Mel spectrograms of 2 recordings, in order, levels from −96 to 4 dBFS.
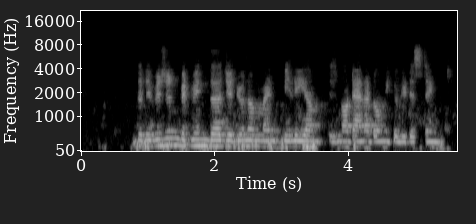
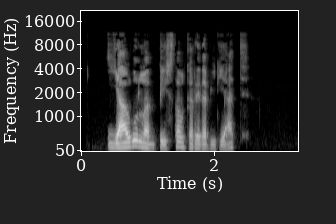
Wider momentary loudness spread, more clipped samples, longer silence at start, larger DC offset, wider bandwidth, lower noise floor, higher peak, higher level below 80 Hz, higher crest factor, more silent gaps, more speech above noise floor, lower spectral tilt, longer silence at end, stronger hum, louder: second, 7 LU vs 15 LU; neither; first, 0.75 s vs 0.4 s; neither; second, 7.4 kHz vs 11.5 kHz; second, -72 dBFS vs -83 dBFS; second, -18 dBFS vs -6 dBFS; about the same, -64 dBFS vs -66 dBFS; about the same, 18 dB vs 22 dB; neither; second, 37 dB vs 58 dB; about the same, -6 dB/octave vs -5.5 dB/octave; second, 0.15 s vs 0.8 s; neither; second, -36 LUFS vs -25 LUFS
